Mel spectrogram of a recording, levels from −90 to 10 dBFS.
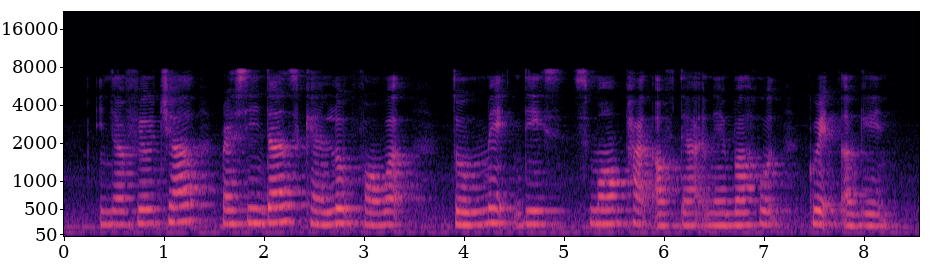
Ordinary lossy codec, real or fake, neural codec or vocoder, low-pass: none; real; none; none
